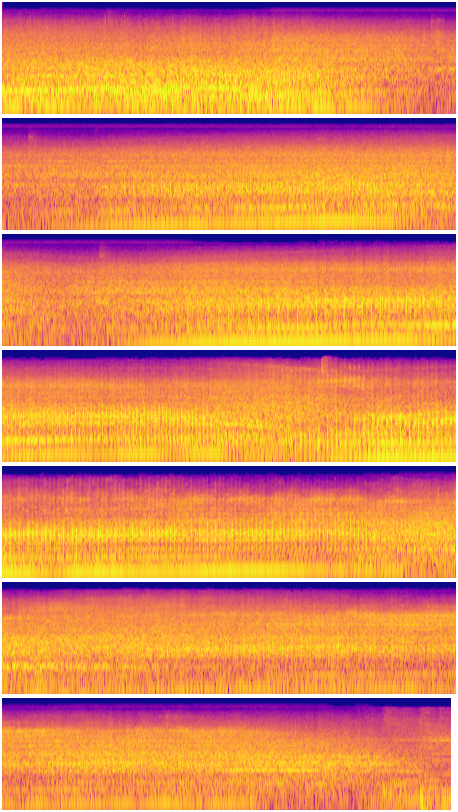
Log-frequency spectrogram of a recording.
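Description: Scania R-series truck with a trailer approaching and accelerating, its engine note dropping and building again in steps through gear changes. It passes close about halfway through with a falling pitch, then pulls away and fades.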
